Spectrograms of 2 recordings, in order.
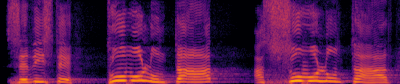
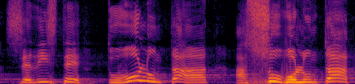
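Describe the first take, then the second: First: "tu" punched, whole line louder and slow; louder slow repeat, stress on "tu"; preached emphasis on tu. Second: "su" lifted with a rising tune, slow; slow emphatic "su" at the end; stress on su. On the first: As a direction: hammer "tu voluntad" from the pulpit, slowly. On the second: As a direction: lean on "su voluntad", slow and rising. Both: Shown as a demonstration. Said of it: "¿Escuchaste?".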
